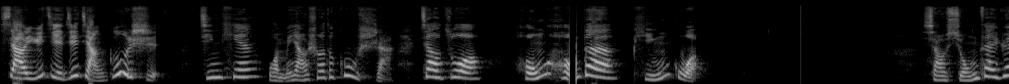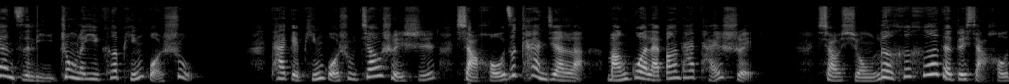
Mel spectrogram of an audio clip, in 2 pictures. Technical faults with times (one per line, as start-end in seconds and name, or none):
5.69-5.76 Bluetooth stall
8.01 bit error spike
10.46 bit error spike
14.91 bit error spike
